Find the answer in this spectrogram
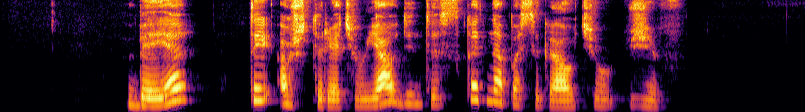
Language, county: Lithuanian, Kaunas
